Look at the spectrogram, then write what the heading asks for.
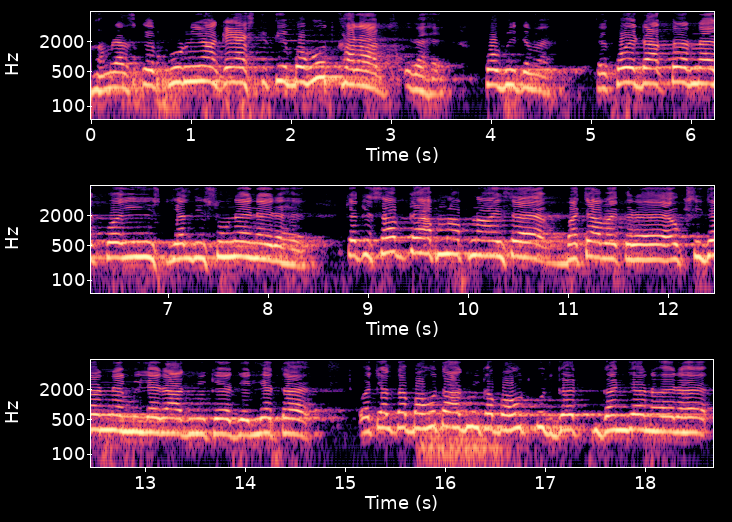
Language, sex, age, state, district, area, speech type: Maithili, female, 60+, Bihar, Purnia, rural, spontaneous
